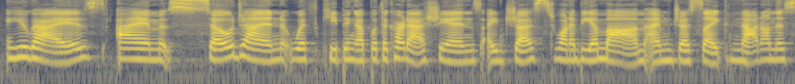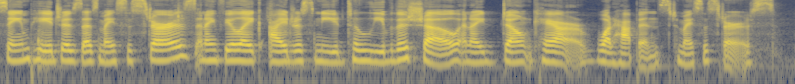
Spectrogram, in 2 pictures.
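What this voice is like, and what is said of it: Kourtney Kardashian impression. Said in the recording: “She does an amazing Paris Hilton, Kourtney Kardashian... the best Kourtney Kardashian impressionist in all the land... show us, like, a little Kourtney Kardashian first... And that's Kourtney.”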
